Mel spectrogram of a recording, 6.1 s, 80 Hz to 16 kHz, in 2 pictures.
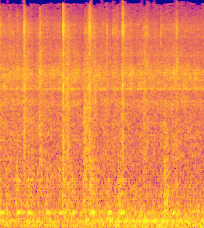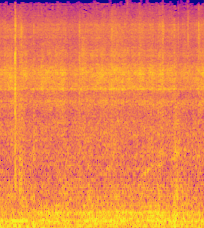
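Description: A 1902 Great Orme Tramway cable-hauled tram car running along its track, heard from inside the car: a steady hum and rumble with scattered, irregular clicks and rattles.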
